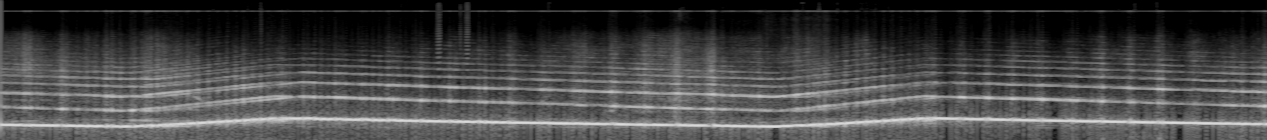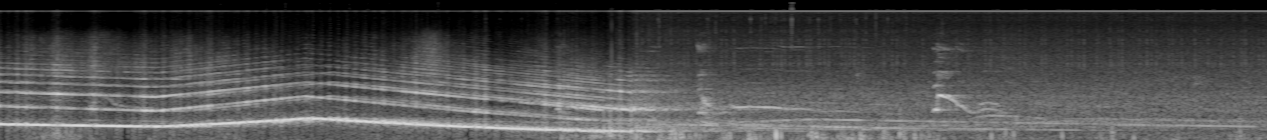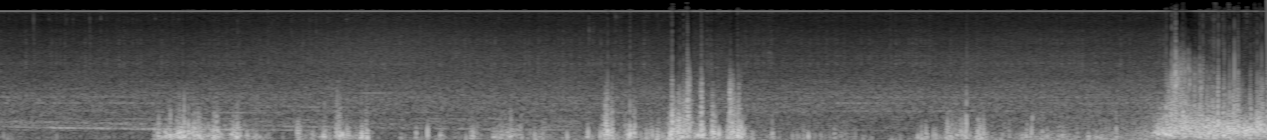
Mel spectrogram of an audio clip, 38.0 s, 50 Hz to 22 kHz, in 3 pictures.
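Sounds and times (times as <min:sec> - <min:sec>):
warning siren wailing: 0:00.0 - 0:38.0.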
